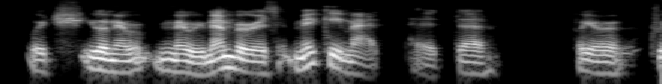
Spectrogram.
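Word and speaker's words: MICIMATT: you may remember is Mickey mat it uh for your for your viewers it sort of rhymes with Mickey Mouse so you can remember it okay but it's the Mickey mat the military industrial Congressional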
